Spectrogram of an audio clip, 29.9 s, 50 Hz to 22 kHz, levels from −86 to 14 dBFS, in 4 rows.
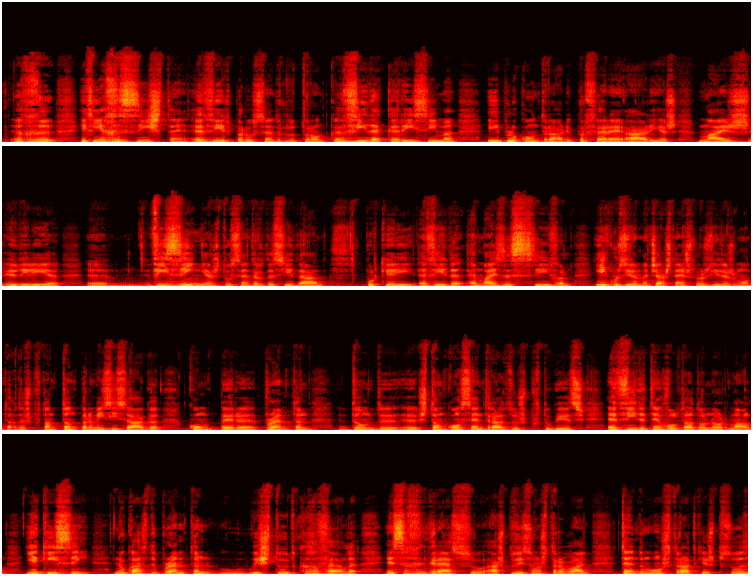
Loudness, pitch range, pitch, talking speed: -26 LUFS, 105-125 Hz, 110 Hz, 170 wpm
